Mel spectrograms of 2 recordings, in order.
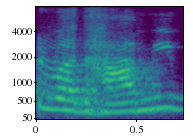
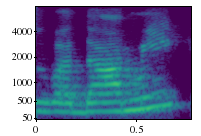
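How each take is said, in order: First: The middle consonant has a breathy aspirated release. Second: The middle consonant has a plain unaspirated release. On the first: The speaker calls it wrong. "they are using that Mahapran Dhwani when it is not necessary to" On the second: The speaker calls it right. "it is Vadami"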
